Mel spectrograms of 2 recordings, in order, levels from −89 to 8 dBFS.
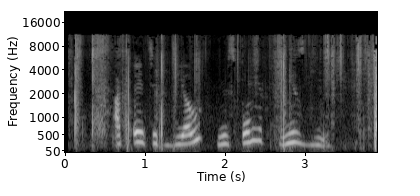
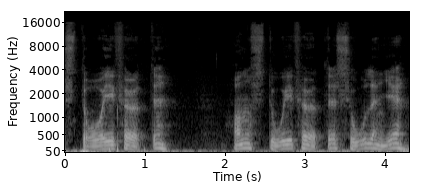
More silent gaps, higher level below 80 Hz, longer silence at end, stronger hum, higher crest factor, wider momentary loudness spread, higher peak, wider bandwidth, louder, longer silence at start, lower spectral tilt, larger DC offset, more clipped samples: neither; second, -60 dBFS vs -42 dBFS; about the same, 0 s vs 0 s; neither; first, 24 dB vs 16 dB; first, 10 LU vs 6 LU; first, 0 dBFS vs -16 dBFS; second, 11.5 kHz vs 16.5 kHz; first, -26 LUFS vs -32 LUFS; about the same, 0.05 s vs 0 s; second, -3 dB/octave vs -7 dB/octave; neither; neither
